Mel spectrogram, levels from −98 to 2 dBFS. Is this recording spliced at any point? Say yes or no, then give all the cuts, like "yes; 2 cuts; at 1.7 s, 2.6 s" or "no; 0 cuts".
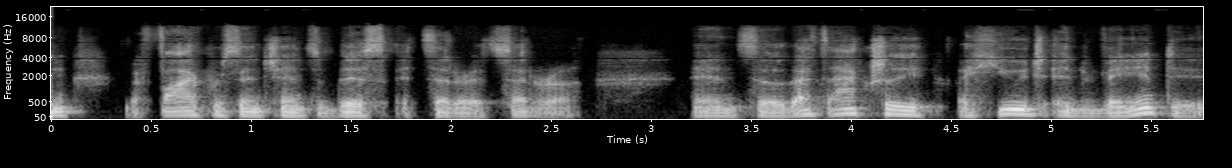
no; 0 cuts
